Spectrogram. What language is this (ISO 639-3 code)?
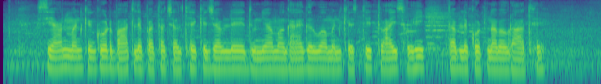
hne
